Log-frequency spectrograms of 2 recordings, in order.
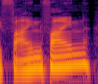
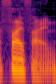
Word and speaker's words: FIFINE: Quick editor's note, it turns out the correct pronunciation according to them is actually Fine, not Fifine.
